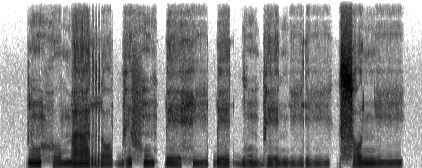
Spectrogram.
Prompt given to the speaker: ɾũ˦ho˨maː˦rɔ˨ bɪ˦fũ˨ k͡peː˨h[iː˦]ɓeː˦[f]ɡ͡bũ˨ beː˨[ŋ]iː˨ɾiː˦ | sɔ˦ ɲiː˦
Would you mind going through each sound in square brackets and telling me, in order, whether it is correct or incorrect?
correct, incorrect: none, correct

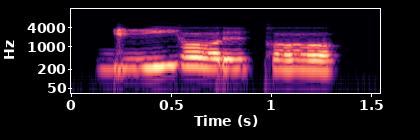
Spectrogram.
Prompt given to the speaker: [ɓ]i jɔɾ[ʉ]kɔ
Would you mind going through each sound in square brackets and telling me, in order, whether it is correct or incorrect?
incorrect: ɡ, correct

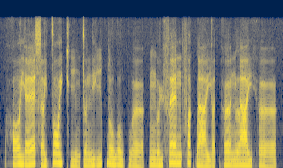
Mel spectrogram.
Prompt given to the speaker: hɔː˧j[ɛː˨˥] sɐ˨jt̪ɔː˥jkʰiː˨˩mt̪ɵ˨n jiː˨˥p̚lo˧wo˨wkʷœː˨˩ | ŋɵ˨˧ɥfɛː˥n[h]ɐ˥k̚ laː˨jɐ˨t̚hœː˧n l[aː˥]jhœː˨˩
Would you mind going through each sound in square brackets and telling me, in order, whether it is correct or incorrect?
correct, incorrect: f, incorrect: aː˨

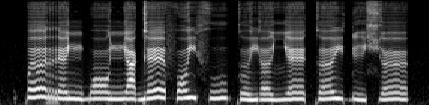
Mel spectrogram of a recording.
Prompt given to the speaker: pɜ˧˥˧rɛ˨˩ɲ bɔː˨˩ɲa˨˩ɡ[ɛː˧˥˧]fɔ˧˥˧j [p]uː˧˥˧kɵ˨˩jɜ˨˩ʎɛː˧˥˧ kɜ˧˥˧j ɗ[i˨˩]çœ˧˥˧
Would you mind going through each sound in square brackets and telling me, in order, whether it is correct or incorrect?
correct, incorrect: f, correct

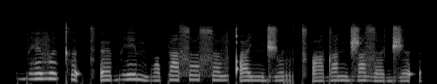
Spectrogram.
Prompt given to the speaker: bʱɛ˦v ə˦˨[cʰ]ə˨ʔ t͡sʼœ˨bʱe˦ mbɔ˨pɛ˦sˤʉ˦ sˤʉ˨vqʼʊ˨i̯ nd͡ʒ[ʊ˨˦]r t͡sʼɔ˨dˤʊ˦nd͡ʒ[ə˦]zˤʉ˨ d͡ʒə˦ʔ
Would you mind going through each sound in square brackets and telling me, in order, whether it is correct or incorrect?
incorrect: kʰ, correct, correct

